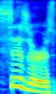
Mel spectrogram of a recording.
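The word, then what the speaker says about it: Cizzorz: old today happy birthday and their name is scissors but it's spelled c i z z o r z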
